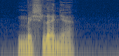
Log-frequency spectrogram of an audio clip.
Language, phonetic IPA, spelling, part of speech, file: Polish, [mɨɕˈlɛ̃ɲɛ], myślenie, noun, Pl-myślenie.ogg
